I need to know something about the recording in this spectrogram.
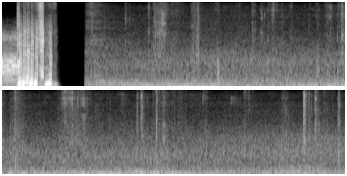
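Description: The intro music ends with a loud final hit, then after a brief silence comes quiet outdoor ambience with scattered faint crunching and crackling, typical of footsteps on dry fallen leaves.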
